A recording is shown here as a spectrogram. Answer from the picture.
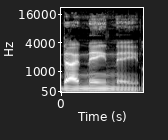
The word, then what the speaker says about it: Danene: My name is pronounced Danene. Like, watch me whip, watch me nene.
